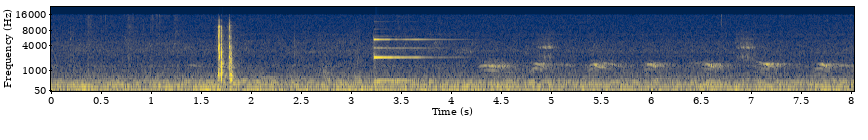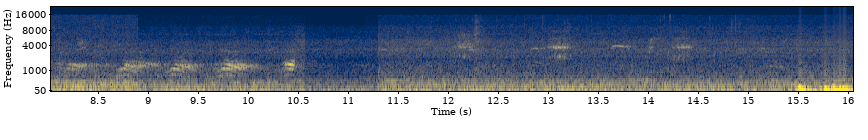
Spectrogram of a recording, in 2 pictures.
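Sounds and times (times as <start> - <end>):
birds calling: 0.0 - 10.6, 11.3 - 15.5
faint high chirps: 3.2 - 5.2.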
